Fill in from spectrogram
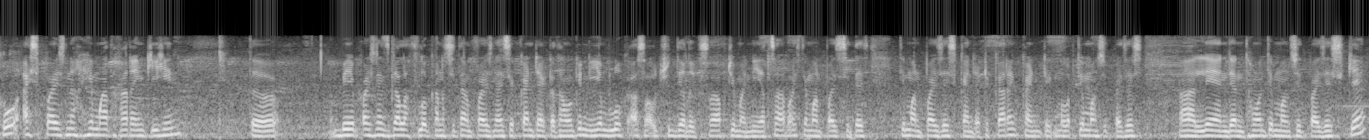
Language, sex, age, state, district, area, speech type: Kashmiri, male, 30-45, Jammu and Kashmir, Kupwara, urban, spontaneous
